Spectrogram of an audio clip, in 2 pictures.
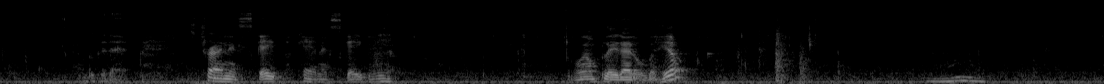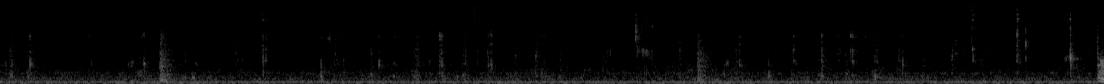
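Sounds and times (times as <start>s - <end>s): low hum: 0.0s - 22.0s
person chewing food: 4.0s - 5.8s, 6.9s - 22.0s.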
